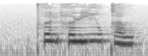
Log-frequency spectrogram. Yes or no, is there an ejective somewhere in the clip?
no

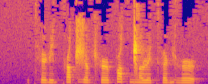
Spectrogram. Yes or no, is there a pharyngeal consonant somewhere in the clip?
no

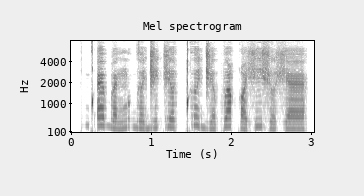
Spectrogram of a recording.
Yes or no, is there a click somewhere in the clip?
yes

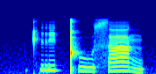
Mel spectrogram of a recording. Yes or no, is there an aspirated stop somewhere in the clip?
yes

